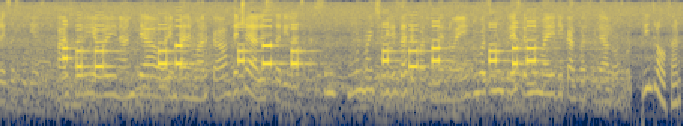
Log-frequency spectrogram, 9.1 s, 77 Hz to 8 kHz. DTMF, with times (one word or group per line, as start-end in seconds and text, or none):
0.8-1.4 011
2.1-2.4 46
3.2-4.0 764
5.1-5.9 718
6.5-7.1 758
